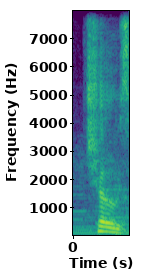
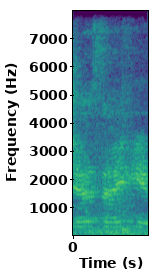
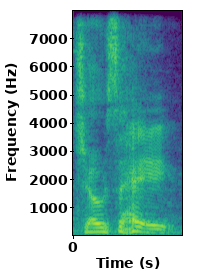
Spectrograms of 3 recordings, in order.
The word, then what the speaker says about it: Jose: So so I need to find chose. Huh? All right, let's open this. Isn't it pronounced Jose in the game? That's what I just said. Jose. I'm trying to pronounce it the way they pronounce it.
